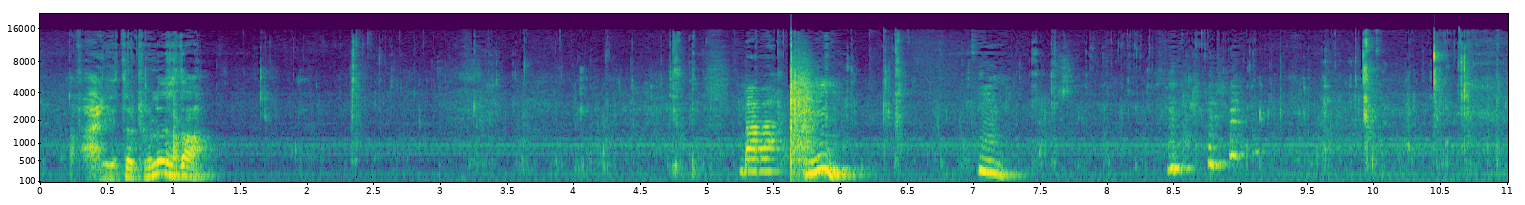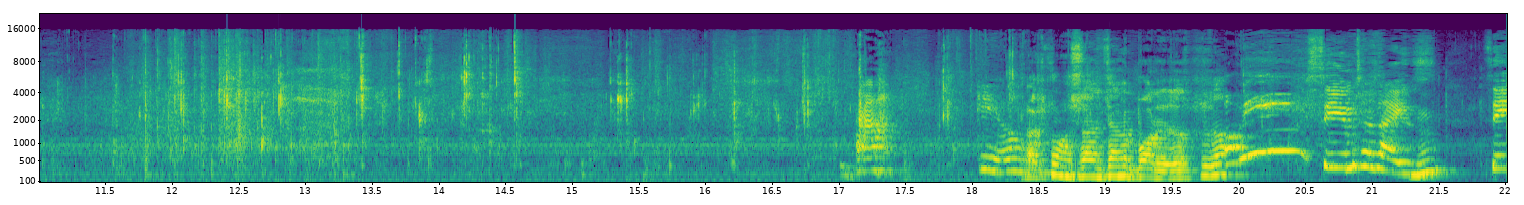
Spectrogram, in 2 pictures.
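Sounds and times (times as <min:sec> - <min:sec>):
people chewing food: 0:00.0 - 0:22.0.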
